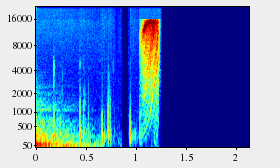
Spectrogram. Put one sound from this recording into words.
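A short electronic whoosh sounds.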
